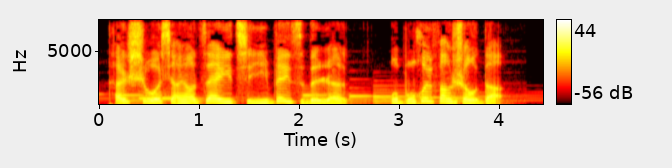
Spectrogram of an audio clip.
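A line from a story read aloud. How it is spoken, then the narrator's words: Crying. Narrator (Chinese): 方小小一边哭一边说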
